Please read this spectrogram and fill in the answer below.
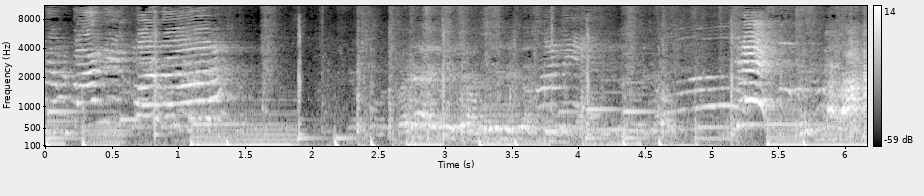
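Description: Children shouting and squealing as they play, over background music with a steady bass beat.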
